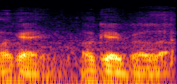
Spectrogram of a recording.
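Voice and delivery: low, soft brush-off; dismissive acceptance. Retold or imitated. Retelling his reply to the stranger, quietly dismissive. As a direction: drop the voice and let it go.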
